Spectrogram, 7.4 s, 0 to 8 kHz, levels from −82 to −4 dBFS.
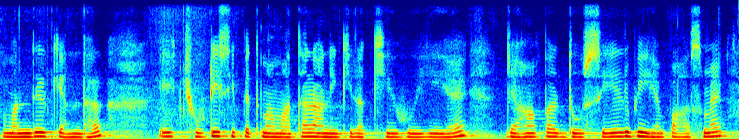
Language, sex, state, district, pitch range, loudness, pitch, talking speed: Hindi, female, Uttar Pradesh, Lalitpur, 200-225 Hz, -15 LUFS, 210 Hz, 170 wpm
